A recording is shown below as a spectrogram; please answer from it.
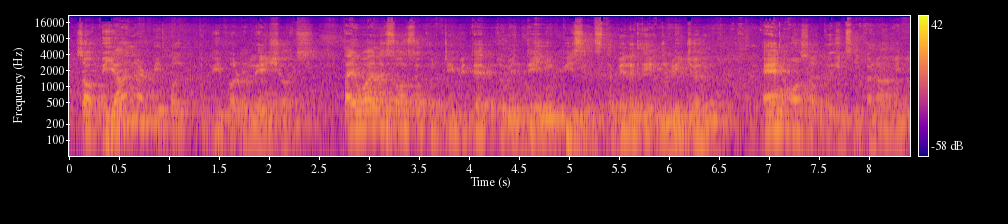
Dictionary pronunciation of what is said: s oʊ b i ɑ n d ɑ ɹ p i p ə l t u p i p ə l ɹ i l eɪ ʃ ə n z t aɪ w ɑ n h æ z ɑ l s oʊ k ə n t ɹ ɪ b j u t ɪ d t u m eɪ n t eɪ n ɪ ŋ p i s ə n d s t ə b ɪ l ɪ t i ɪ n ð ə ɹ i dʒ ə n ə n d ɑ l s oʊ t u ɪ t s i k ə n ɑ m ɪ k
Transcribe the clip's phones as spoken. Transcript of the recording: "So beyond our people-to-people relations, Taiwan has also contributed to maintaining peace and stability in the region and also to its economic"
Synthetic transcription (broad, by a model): s oʊ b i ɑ n ɑ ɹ p i p ə l t u p i p ə l ɹ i l eɪ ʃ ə n s t aɪ w ɑ n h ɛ s ɑ l s oʊ k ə n t ɹ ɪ b j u t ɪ d t u m eɪ n t eɪ n ɪ ŋ p i s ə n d s t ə b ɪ l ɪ t i ɪ n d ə ɹ i dʒ ə n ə n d ɑ l s oʊ t u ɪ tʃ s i k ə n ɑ m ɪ k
